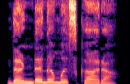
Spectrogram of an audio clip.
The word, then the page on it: ದಂಡನಮಸ್ಕಾರ: Kannada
